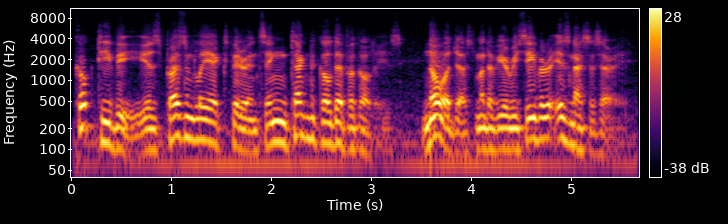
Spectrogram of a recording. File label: technical difficulties announcer; kook tv 2 billings mt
